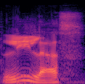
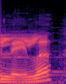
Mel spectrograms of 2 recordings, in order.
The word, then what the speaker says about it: Layla: Lilas? He got into some trouble during a clairvoyance session. Pretty much Layla. It's actually Layla.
